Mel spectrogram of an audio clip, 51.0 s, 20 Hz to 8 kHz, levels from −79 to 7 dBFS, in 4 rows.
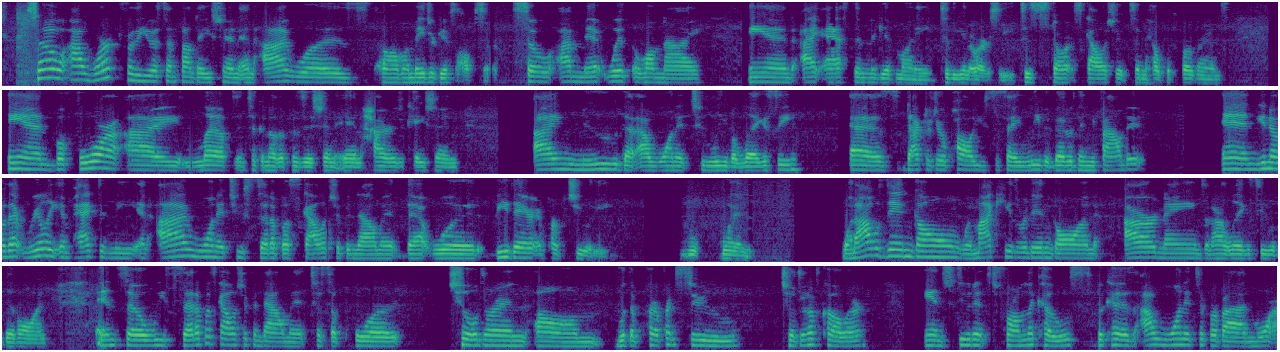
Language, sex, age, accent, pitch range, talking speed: English, female, 30-49, American, 155-190 Hz, 170 wpm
